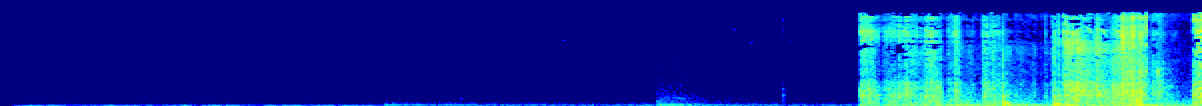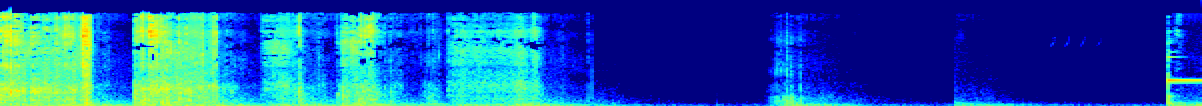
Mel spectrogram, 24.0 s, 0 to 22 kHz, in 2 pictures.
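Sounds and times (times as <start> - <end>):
snow crunching and scraping: 8.6 - 17.9, 19.7 - 20.6.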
